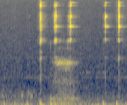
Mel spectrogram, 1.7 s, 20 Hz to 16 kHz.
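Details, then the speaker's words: Retro 51 Tornado fountain pen with 1.1 stub nib: a few sharp, light clicks with each tap, capped or uncapped, from the ink converter worked loose inside the barrel. "as I tap it, you can hear something tapping inside. If I take off the cap, still got that."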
